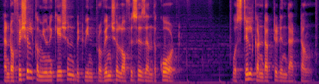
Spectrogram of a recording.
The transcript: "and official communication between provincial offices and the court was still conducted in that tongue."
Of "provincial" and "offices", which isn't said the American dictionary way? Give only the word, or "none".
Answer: none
